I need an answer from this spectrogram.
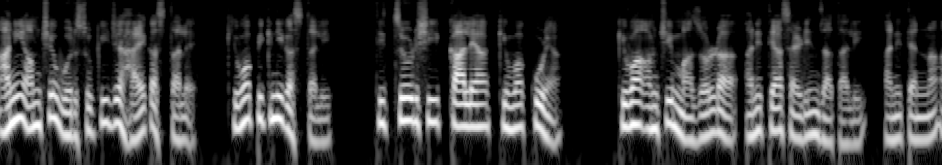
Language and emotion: Goan Konkani, neutral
